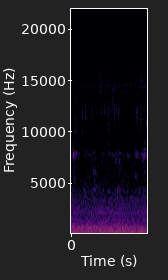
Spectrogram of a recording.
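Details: Freshly filled custom PC water cooling loop (i9 9900K, twin GTX 1080 Ti, large radiator) running, no leaks; faint irregular gurgling and trickling in a quiet room as air pockets work through; air bubbles gurgling in cooling loop.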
